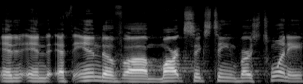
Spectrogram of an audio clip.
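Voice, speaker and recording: A man speaks with an American accent at a moderate pace. His tone is animated. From Saint Petersburg, Florida. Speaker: pastor. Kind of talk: sermon, preacher in full flow, call-and-response with congregation. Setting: church with congregation. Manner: animated, exuberant, fervent, rhythmic repetition.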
